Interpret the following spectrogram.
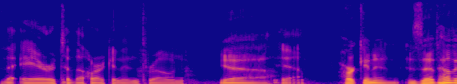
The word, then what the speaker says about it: Harkonnen: I pronounce it Harkonnen. I think people do both ways. I think in the movie they went with Harkonnen, but Harkonnen is always how I read it, so it's kind of hard for me to overwrite it in my mind.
